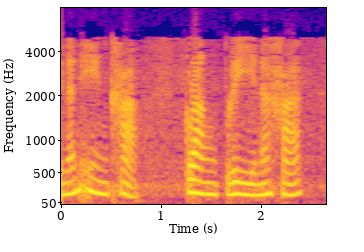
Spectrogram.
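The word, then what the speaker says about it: Grand Prix: มา จาก คำ ว่า กรังปรี นั่น เอง ค่ะ กรังปรี นะ คะ สะกด เรา จะ สะกด แบบ ภาษา อังกฤษ นะ คะ แต่ เวลา ออก เสียง เรา จะ ออก เป็น กรังปรี สะกด ด้วย ตัว g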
